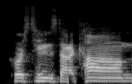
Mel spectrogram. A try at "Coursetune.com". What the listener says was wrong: No S. Coursetune.com.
